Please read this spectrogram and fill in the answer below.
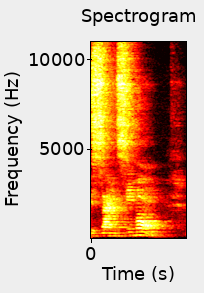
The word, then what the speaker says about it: Saint-Simon: And they identify this with the school associated with Saint-Simon, which in English would be pronounced Saint Simon, with a hyphen. The Saint-Simonians, whose greatest exponent was Auguste Comte, C-O-M-T-E,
